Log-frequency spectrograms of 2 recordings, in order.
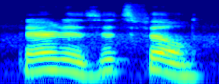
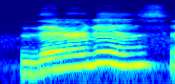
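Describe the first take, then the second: First: Said in the usual way. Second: Higher and louder, pleased; pleased exclamation. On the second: Real, not acted. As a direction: cheer the result as it appears. Fill succeeds in the tutorial.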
